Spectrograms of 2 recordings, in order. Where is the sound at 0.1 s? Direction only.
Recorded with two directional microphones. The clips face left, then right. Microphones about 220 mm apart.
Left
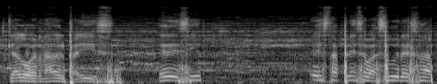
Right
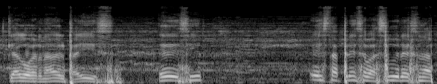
45° right (ahead or behind).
